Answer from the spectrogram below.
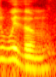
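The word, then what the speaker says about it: Whitham: My name's Witham. Witham. Yes, Witham. How do you spell that, Witham?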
